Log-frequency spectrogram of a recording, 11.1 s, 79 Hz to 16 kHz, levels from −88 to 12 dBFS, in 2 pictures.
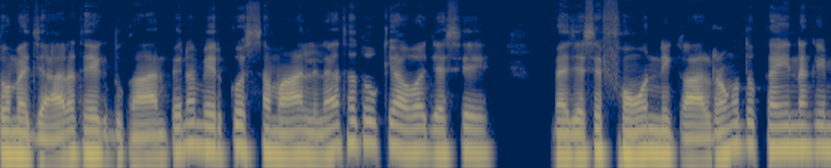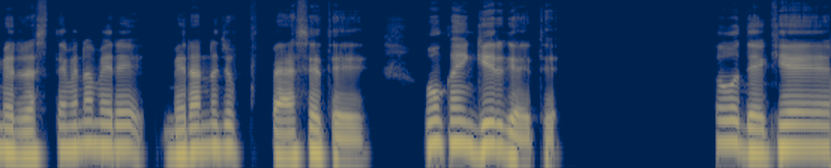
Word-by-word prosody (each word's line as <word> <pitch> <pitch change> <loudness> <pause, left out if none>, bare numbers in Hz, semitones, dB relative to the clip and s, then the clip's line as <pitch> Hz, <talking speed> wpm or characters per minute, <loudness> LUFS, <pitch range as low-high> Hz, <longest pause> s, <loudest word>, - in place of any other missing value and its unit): तो 125 - +4
मैं 120 -1 +5
जा 105 -1 +1
रहा 125 - 0
था 130 - +4
एक 125 -2 +1
दुकान 110 0 -1
पे 140 - -2
ना 165 - 0
मेरे 145 -3 0
को 155 +4 -1
सामान 125 -2 +1
लेना 125 +4 -1
था 175 - 0
तो 175 -1 -3
क्या 155 - 0
हुआ 140 0 +1
जैसे 130 0 -3 0.5
मैं 120 - +3
जैसे 120 +3 +2
फ़ोन 125 0 +2
निकाल 105 -5 +2
रहा 125 +2 +2
हूँ 160 +3 -1
तो 165 - -3
कहीं 145 0 0
न 150 0 +2
कहीं 150 - -2
मेरे 140 -4 +1
रास्ते 125 +4 -2
में 150 - +1
ना 170 +1 -1
मेरे 155 -3 0 0.3
मेरा 140 +2 +3
ना 155 +2 -1
जो 155 -1 -2 0.2
पैसे 125 +2 +1
थे 100 -2 0 0.5
वो 175 +1 +3
कहीं 175 -1 +2
गिर 160 +2 +4
गए 115 -8 +1
थे। - - -3 1.1
तो 180 0 +1
देखिए 155 +2 +2
135 Hz, 245 wpm, -23 LUFS, 125-155 Hz, 1.1 s, मैं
